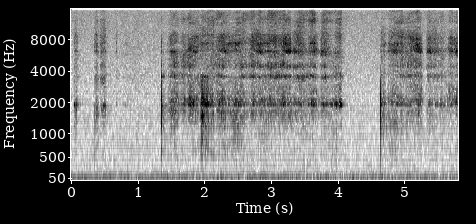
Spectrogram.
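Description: A thin wooden stick scrapes and rubs inside an empty, small, shallow carved wooden dish shaped like a pineapple. The result is a quiet, bright, raspy scratching with a steady squeaky tone around 1.9 kHz, broken by a few sharp taps, over a low background hum.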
